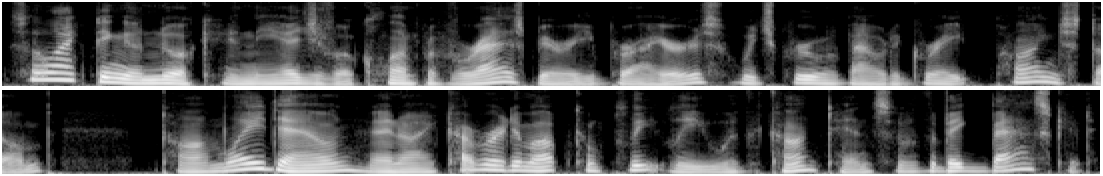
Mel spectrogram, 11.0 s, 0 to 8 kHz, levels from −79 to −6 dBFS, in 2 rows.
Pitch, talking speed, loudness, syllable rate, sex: 120 Hz, 190 wpm, -19 LUFS, 4.7 syllables/s, male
